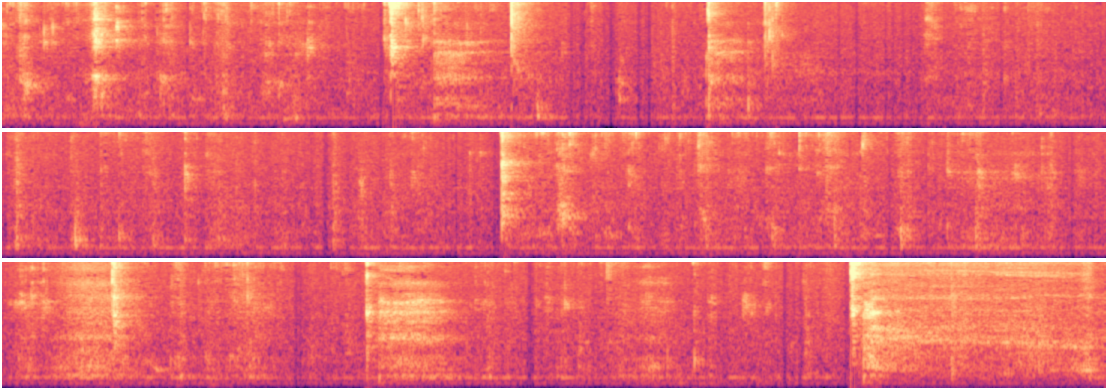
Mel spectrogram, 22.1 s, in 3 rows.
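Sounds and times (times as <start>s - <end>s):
wet mouth clicks chewing: 0.0s - 3.6s, 9.6s - 20.5s.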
